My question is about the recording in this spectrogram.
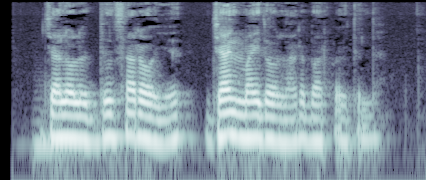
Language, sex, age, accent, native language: Uzbek, male, 25-34, Navoiy, Uzbek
